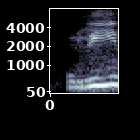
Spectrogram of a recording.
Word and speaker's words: reign: Robespierre region is referred to as the region of terror in the history of French Revolution. रीन है बेटा, वो reason नहीं है। ठीक है, रीन है, REI, G इसमें साइलेंट।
